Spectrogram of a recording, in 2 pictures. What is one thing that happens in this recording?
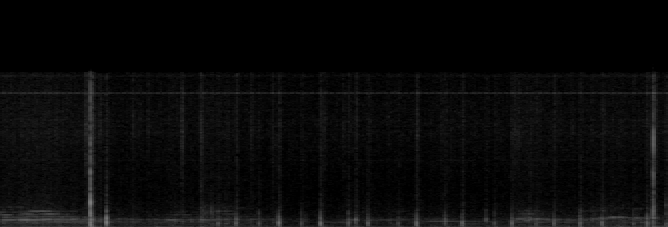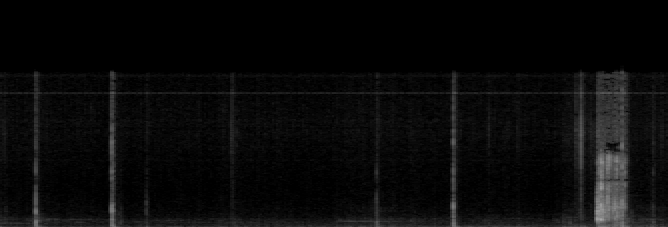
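Game footsteps tap softly and quickly, played through a small speaker.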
